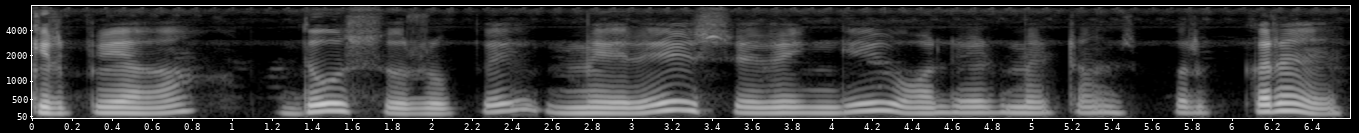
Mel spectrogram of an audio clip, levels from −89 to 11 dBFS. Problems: none marked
